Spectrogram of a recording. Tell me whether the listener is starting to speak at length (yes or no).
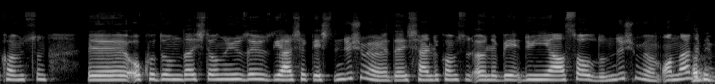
yes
